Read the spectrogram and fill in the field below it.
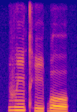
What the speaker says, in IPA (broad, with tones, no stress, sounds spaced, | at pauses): v ĩ˦ tʰ i˨ ɓ o˨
